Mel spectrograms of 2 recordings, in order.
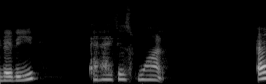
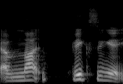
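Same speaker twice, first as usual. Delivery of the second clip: usual speaking voice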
